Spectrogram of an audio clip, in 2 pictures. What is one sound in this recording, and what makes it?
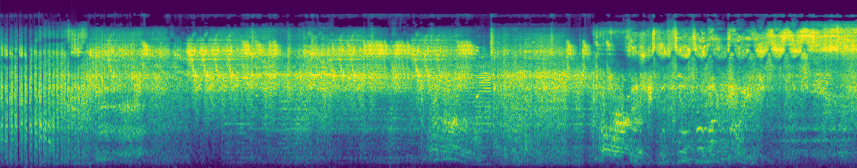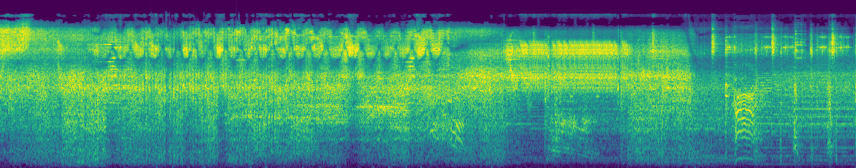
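Game sound effects of magical blasts crackle and whoosh.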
